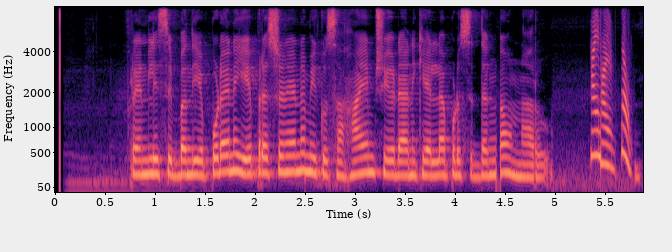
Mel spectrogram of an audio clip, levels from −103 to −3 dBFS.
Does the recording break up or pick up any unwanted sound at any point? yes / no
yes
